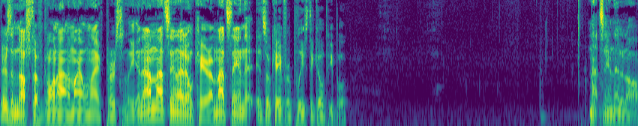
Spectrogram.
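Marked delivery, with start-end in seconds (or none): 2.3-10.6 choked-up voice breaking, emotion catching in the throat. Speaking about their own life and feelings, getting choked up. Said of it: "I'm getting choked up here".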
